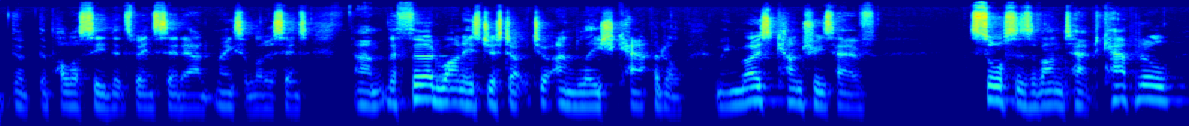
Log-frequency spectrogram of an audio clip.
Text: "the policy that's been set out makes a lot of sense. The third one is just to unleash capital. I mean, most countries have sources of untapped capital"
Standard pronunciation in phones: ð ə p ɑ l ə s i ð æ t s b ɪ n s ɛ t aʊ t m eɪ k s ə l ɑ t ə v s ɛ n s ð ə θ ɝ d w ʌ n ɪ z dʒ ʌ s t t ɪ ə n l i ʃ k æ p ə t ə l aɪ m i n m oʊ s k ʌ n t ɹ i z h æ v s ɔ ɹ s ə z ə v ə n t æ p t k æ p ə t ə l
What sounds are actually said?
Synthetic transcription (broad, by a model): ð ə p ɑ l ə s i ð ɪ t s b ɪ n s ɛ t aʊ t m eɪ k s ə l ɑ t ə v s ɛ n s ð ə θ ɝ d w ʌ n ɪ z dʒ ʌ s t t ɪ ə n l i ʃ k æ p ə t l aɪ m i n m oʊ s k ʌ n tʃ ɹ i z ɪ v s ɔ ɹ s ə z ə v ə n t æ p t k æ p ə t l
